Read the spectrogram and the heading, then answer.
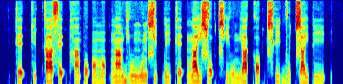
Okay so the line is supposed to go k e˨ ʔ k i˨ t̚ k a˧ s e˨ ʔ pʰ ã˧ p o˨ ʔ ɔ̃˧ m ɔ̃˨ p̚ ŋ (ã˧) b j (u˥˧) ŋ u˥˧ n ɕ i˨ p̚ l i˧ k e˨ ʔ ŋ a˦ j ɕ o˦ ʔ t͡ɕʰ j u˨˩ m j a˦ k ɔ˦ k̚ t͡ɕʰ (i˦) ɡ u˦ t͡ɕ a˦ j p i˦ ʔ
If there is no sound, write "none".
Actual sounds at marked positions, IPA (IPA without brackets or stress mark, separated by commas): ã˦, u˥˧, i˥˧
